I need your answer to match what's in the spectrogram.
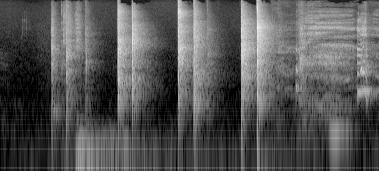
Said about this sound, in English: Nope. You're just clapping at me. I don't know what this means.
